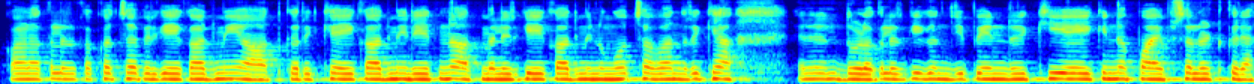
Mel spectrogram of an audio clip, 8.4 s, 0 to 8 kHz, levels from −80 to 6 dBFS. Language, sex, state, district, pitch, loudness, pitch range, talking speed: Hindi, female, Rajasthan, Churu, 195 Hz, -13 LUFS, 195-200 Hz, 300 wpm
